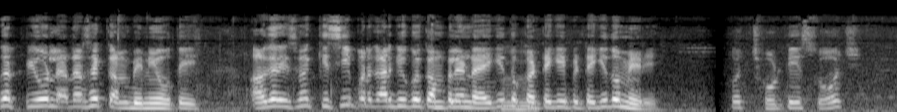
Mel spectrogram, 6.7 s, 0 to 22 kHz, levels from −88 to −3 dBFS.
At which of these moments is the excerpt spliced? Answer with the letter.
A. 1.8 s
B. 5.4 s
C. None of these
B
